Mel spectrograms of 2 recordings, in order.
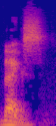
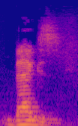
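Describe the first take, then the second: First: The word ends with a hissing s sound. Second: The word ends with a buzzing z sound. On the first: The speaker calls it wrong. "not bags" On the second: The speaker calls it right. "So it should be bags"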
